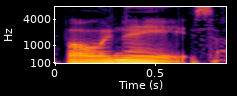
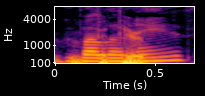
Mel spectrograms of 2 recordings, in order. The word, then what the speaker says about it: Bolognese: And also Machine Shop Bolognese. I'm not pronouncing that right. – Bolognese? But there you go.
